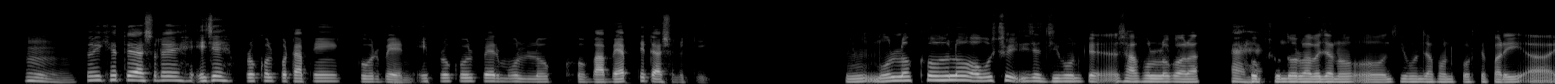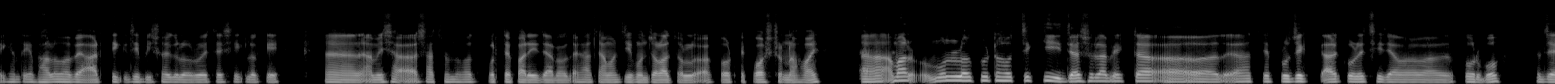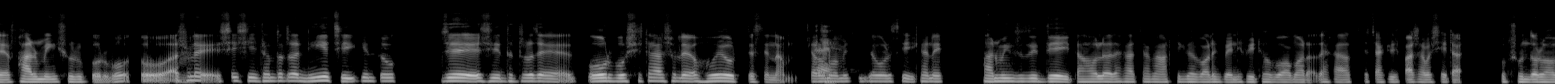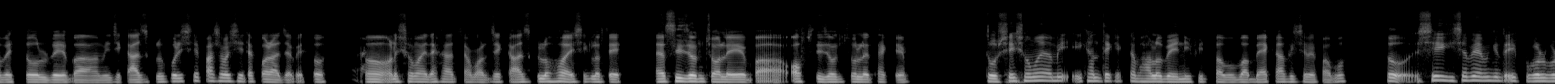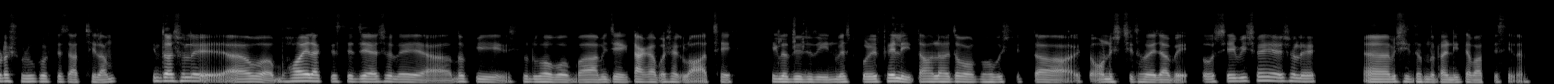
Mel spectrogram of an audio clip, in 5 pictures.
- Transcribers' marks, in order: other background noise; tapping
- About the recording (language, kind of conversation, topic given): Bengali, advice, নতুন প্রকল্পের প্রথম ধাপ নিতে কি আপনার ভয় লাগে?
